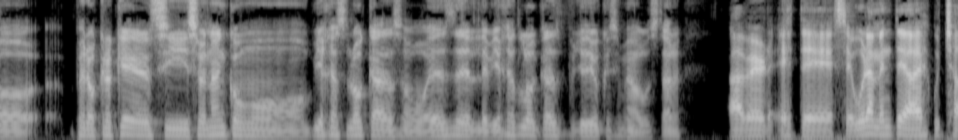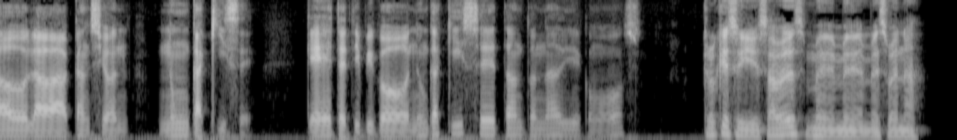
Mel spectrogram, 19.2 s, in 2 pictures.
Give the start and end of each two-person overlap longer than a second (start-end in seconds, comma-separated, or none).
none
